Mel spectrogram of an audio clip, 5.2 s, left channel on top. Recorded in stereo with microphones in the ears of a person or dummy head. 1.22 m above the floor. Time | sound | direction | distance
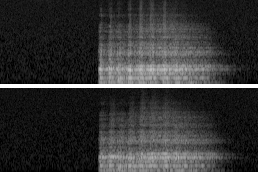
2.0 | laughter | 80° left | 1.0 m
